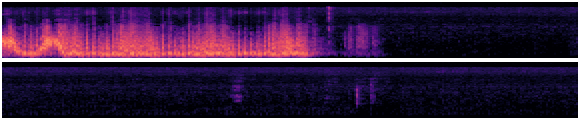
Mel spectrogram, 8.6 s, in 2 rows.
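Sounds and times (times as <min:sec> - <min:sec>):
echoing oscillation build-up: 0:00.0 - 0:02.4.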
